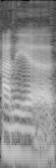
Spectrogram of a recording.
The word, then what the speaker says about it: Chania: Heathrow Terminal 5 to Hanya it's spelled with a c but you actually pronounce it hania the flight is about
